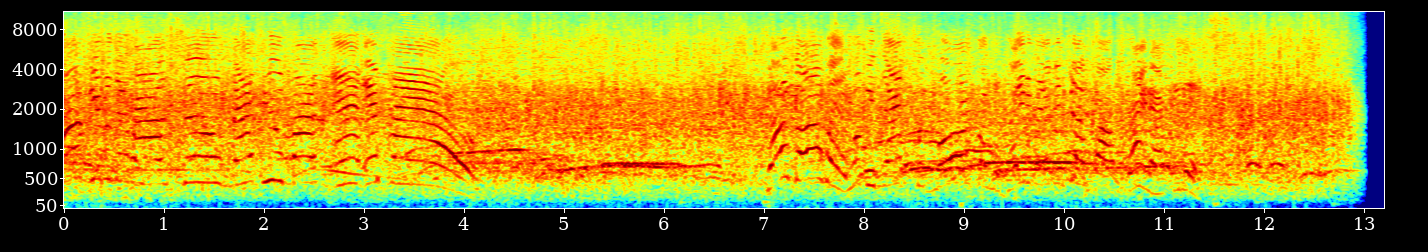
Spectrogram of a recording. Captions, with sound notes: -Alright. I'm giving the round to Matthew, Mark, and Ismael. [ Cheers and applause ] Don't go away. We'll be back with more from "The Great American Joke Off" right after this.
